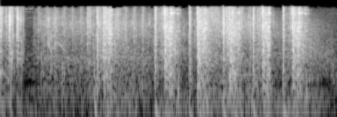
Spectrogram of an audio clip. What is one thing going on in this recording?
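Rapid gunshots crack in a game.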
